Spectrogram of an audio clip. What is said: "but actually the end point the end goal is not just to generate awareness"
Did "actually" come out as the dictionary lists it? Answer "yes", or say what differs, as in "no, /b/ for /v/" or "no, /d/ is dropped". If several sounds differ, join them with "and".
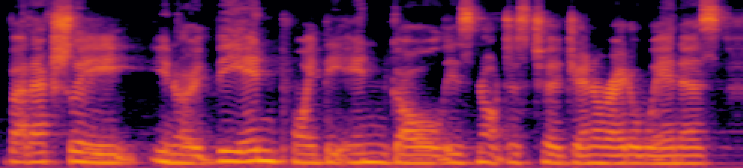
no, /n/ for /l/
